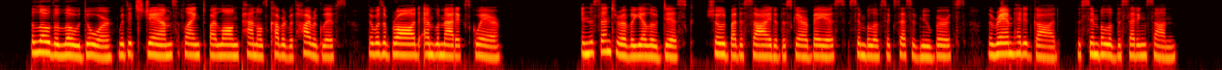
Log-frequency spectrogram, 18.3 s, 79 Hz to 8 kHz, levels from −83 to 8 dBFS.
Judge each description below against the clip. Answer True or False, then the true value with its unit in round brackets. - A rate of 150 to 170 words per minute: True (160 wpm)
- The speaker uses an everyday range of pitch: False (2.1 semitones)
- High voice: True (210 Hz)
